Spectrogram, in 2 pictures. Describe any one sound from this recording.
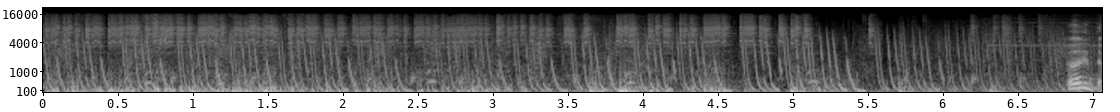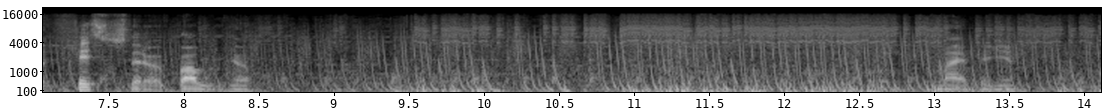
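Video game weapons fire in rapid, clattering bursts.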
